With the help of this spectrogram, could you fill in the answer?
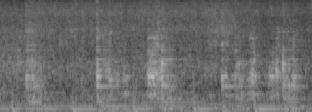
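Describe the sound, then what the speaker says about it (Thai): Dry-aged Thai wagyu beef is basted with butter and garlic in a pan. The butter sizzles steadily while a spoon scrapes and stirs in rhythmic strokes, close up and with no voices. "เริ่มที่ทำการตัดเนยนะครับ พร้อมกระเทียมเลยนะครับ เบสลงไปบนตัวเนื้อ"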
